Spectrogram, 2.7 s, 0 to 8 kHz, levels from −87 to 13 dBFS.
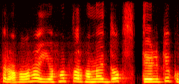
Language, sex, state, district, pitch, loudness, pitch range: Hindi, female, Madhya Pradesh, Dhar, 270 Hz, -15 LUFS, 250-300 Hz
